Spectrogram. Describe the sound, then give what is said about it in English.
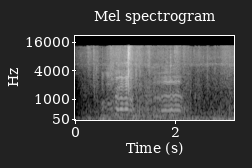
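Two wavering goat bleats sound one after another, quavering, with a brief high squeal in the first, from goats clearing brush in a backyard in Milford, southeast Michigan; a low outdoor rumble continues underneath. “They call their service all-natural brush clearing, and this backyard in Milford is the goats' last job for the season.”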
